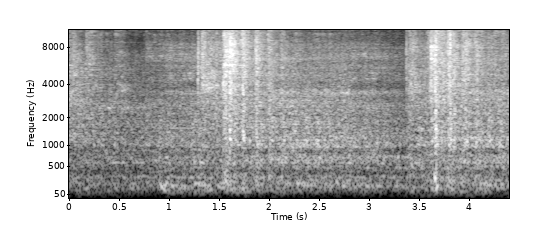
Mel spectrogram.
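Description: Trampoline bed and springs struck twice, about two seconds apart, as a gymnast lands and rebounds high in a routine, over steady arena background noise.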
